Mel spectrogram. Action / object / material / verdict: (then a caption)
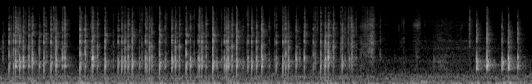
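tap / cardboard ribbon spool with satin ribbon / cardboard / none. A small red spool of satin ribbon with cardboard discs and a paper label is held in the hand while long nails tap rapidly on its top, giving dense, dry clicks with a hollow midrange tone around 1.3 kHz. The tapping softens into a quieter scratching across the paper label, then a few sharper taps return at the end.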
